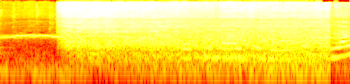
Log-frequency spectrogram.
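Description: Cumin seeds dropped into hot oil in a pan, an abrupt loud sizzling hiss bursting in after a brief quiet moment and holding steady for about two seconds before cutting off, close by.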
